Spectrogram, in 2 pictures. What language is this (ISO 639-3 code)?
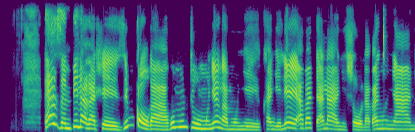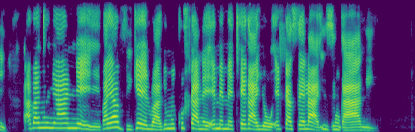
nde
